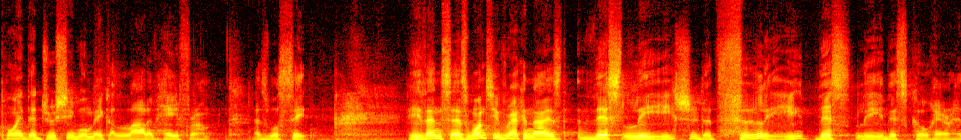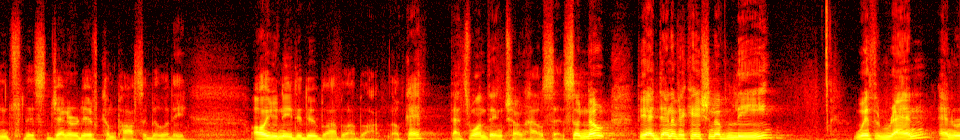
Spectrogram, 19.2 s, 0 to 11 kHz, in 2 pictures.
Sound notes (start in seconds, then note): 7.0 speaks in foreign language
